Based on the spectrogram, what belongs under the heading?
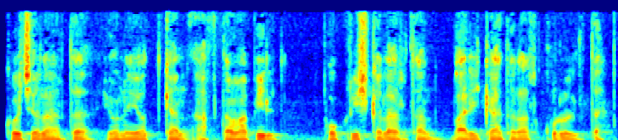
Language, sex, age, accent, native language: Uzbek, male, 25-34, Buxoro, Uzbek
